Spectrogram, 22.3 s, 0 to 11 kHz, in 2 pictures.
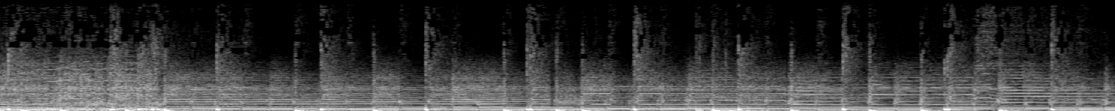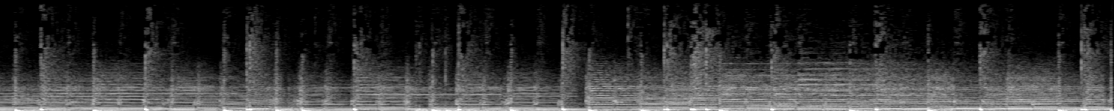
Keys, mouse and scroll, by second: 0.8-3.8 drag, 3.8 a, 3.9-4.3 middle drag, 4.3 alt+a, 4.5 KP_0, 4.7 scroll down 1, 4.9-5.3 shift+middle drag, 5.3-5.8 scroll up 2, 5.8 shift+middle click, 6.5 click, 11.2-12.6 shift+middle drag, 12.6-14.4 scroll up 1, 14.4 click, 14.6 shift+middle drag, 14.8-15.3 scroll up 4, 15.3 Tab, 15.6 alt+a, 15.7 click, 16.8 l, 17.3 s, 18.6 o, 18.8 s, 19.6 scroll up 1, 19.8 s, 20.9 middle click, 21.4 KP_Decimal, 21.8-22.2 scroll down 14.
